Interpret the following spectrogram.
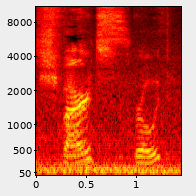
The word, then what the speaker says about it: Schwarzbrot: Schwarzbrot.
